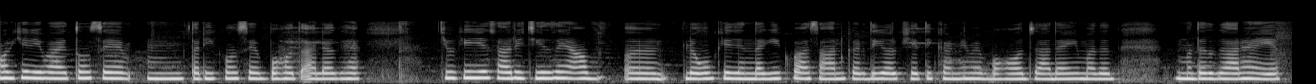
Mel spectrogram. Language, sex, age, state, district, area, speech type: Urdu, female, 18-30, Bihar, Khagaria, rural, spontaneous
